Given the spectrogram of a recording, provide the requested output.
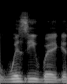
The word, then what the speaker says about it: WYSIWYG: I'm really glad that you guys explained to me that WYSIWYG is how you say it, because I was ready to just sit here and go WYSIWYG.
